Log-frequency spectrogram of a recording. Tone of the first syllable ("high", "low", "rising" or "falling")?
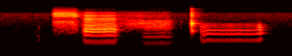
low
